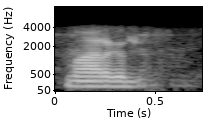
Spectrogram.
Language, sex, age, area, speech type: Sanskrit, male, 18-30, rural, conversation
